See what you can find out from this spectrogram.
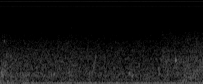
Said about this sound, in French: Et la rumeur des vagues. Un grondement lent et continu.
